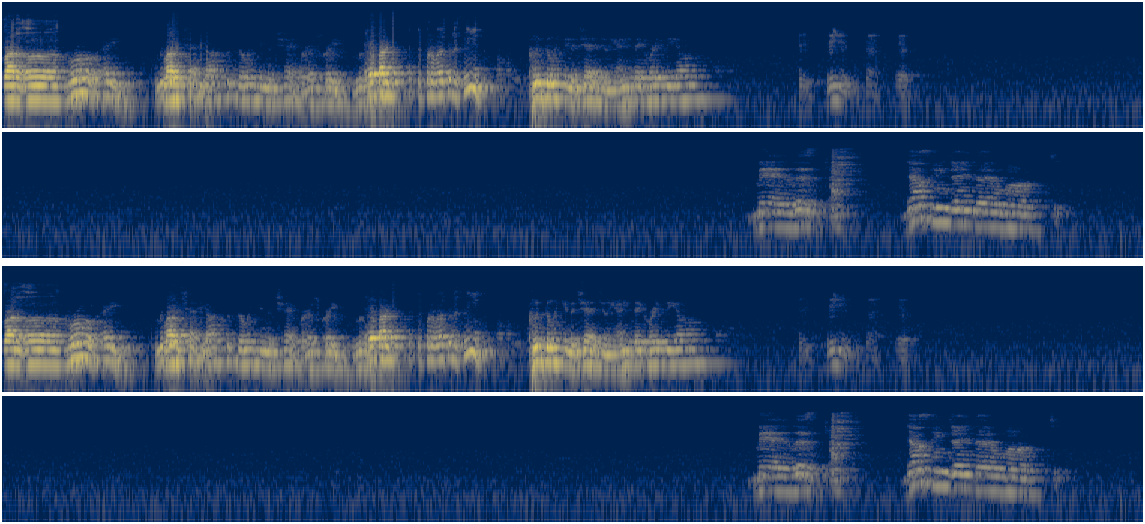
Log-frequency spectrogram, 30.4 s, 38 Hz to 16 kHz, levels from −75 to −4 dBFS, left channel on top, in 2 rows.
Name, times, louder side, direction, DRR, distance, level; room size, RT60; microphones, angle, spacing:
voice 1, 0.0-0.8 2.1-2.4 4.8-5.2 5.7-6.4 11.0-11.3 11.9-12.1, left 2 dB, 35° left, 7 dB, 0.5 m, -22 dB
voice 2, 0.8-1.6 2.0-5.2 7.0-9.3, right 1 dB, 60° right, 1 dB, 1.0 m, -28 dB
voice 3, 25.2-26.6 27.2-28.9 29.2-29.3, equal, 25° right, -5 dB, 3.0 m, -36 dB
9.4 x 7.1 x 2.4 m, 0.77 s
head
